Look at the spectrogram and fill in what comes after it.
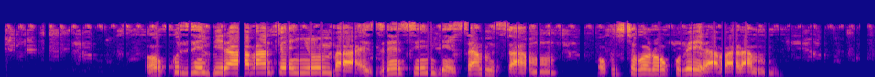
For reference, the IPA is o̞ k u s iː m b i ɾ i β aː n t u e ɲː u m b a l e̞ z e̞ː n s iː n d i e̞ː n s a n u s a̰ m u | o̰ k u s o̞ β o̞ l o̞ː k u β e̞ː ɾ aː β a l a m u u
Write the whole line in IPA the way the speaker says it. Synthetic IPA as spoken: o̞ k u z iː m b i ɾ a β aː n t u e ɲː uː m b a e̞ z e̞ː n s iː n d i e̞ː n s a m u s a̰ m u | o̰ k u s o̞ β o̞ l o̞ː k u β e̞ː ɾ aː β a l a m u u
